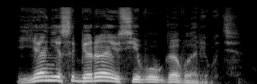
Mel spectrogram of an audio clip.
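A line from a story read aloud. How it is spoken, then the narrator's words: Even, level tone. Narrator (Russian): ровным тоном ответил молодой бог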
